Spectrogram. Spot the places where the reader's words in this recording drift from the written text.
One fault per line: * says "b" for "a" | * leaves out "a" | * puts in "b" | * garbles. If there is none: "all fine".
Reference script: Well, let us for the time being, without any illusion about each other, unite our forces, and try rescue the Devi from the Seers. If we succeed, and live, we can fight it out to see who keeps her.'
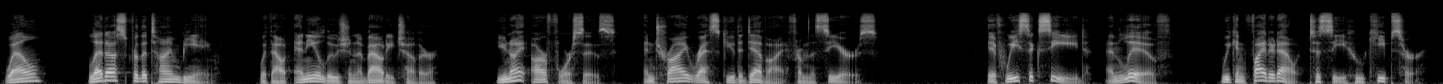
all fine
